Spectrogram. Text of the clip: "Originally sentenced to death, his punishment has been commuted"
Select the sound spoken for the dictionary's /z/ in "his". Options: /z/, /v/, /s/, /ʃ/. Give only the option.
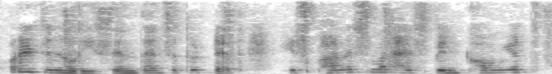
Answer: /s/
